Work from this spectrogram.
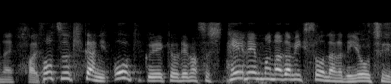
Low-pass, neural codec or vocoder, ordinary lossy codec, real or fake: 7.2 kHz; codec, 16 kHz, 1.1 kbps, Voila-Tokenizer; none; fake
